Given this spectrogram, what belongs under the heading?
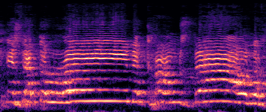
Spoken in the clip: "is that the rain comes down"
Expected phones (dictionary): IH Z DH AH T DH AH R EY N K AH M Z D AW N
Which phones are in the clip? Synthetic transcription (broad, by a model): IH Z DH AH T DH AH R EY N K AH M Z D AW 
